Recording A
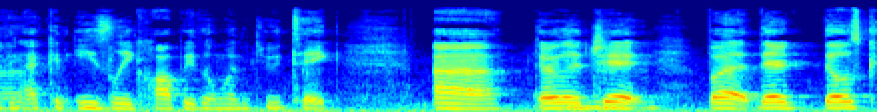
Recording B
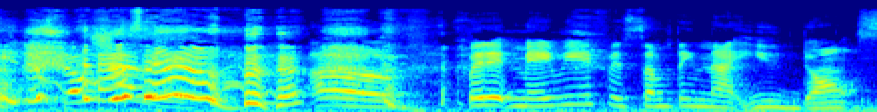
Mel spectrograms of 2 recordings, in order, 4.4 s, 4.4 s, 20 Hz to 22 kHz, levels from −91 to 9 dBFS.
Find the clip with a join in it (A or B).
A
